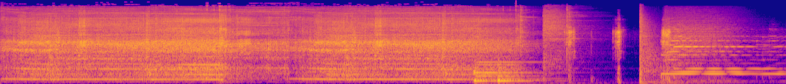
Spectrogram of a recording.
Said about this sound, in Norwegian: Jeg tar et skritt tilbake, for jeg er litt redd for å at uh, du skal ha en slags blenderulykke hvor alt spruter uh, overalt, sånn som man ser på film.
